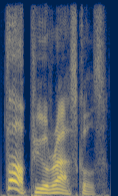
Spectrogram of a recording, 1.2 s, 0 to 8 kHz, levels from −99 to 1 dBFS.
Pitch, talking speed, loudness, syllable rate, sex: 160 Hz, 150 wpm, -17 LUFS, 3.7 syllables/s, male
